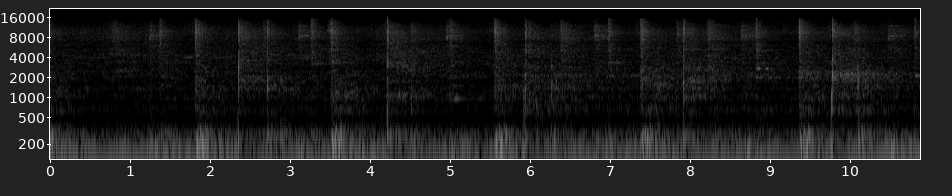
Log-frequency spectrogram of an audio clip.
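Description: A Yonex Nanoflare 170 Light badminton racket strikes shuttlecocks: three sharp cracks come a little under two seconds apart in the first half, with fainter knocks around them. A steady low mechanical hum runs underneath.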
